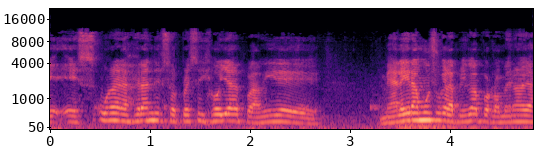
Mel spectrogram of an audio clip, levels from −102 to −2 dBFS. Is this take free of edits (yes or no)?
yes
